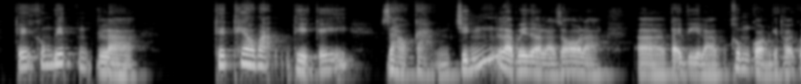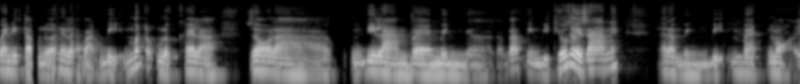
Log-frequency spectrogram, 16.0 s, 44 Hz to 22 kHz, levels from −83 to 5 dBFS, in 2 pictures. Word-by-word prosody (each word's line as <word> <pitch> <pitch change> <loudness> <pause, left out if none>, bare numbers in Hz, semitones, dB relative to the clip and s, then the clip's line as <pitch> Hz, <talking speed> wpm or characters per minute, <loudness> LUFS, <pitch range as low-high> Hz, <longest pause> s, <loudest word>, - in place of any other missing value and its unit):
Thế 160 - +1
không 185 - -2
biết, 205 +1 +4
ừm, 155 - -8
là 100 -6 +2 0.8
thế 180 0 +2
theo 200 -3 +6
bạn 180 -2 0 0.2
thì 120 -4 +1
cái 130 +2 -1 0.3
rào 110 -6 0
cản 100 -3 -6
chính 150 - 0
là - - +8
bây 120 0 +4
giờ 115 -2 +5
là 100 -1 +1
do 115 +2 +4
là, 100 -2 -1 0.3
ờ, 100 -1 0
tại - - +6
vì 105 0 -1
là 95 -1 0
không 140 -3 -1
còn 100 -5 +4
cái - - -4
thói 110 +1 -1
quen 125 +1 +1
đi 120 - -1
tập 120 - 0
nữa 105 - 0
nên 130 - 0
là 115 - +1
bạn - - -2
bị 110 +2 -5
mất 170 - +1
động 120 - -5
lực? 110 -2 0
Hay 120 -1 +3
là 100 -4 -1 0.3
do 120 0 +3
là, 100 -3 -2 0.4
ừm, 110 +1 -8
đi 125 +1 +2
làm 105 -4 +1
về 100 -1 +2
mình, 95 -2 -2
ờ, 90 0 -12
cảm - - -19
giác 140 +2 -1
mình 105 -4 -6
bị 95 -1 -5
thiếu - - +4
thời - - +7
gian 135 0 +1
ấy? 160 - -4 0.4
Hay 115 - -7
là 115 - 0
mình 95 -1 -7
bị - - -5
mệt 110 -2 -6
mỏi? 110 -3 -4
110 Hz, 230 wpm, -23 LUFS, 100-125 Hz, 0.8 s, là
